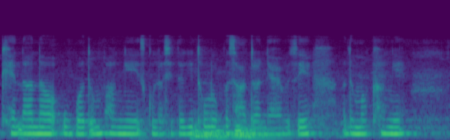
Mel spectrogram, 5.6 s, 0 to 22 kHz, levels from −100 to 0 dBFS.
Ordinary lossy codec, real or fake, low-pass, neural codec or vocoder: none; real; none; none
